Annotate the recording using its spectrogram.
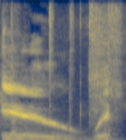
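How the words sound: The vowel is drawn out, deep in the throat. The speaker calls it right. "you're going ... like this"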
